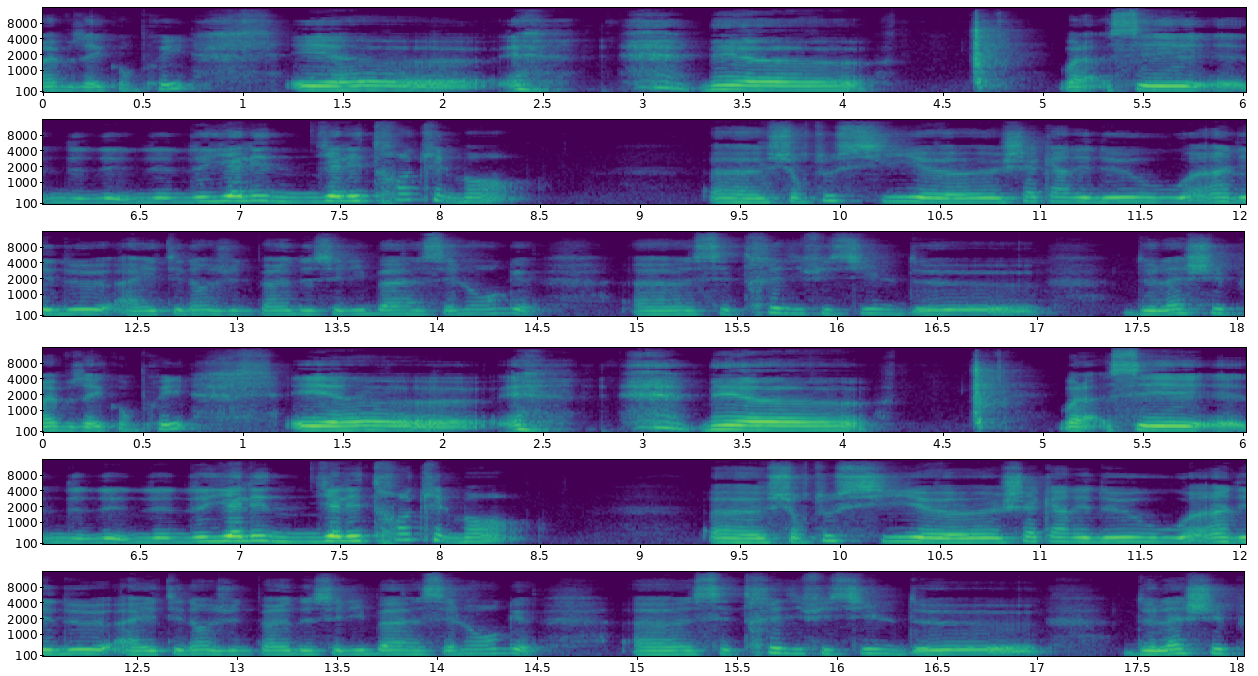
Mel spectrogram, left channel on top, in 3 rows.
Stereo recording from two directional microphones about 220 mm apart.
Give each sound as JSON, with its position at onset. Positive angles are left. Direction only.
{"t": 0.0, "sound": "speech", "side_deg": -40}
{"t": 5.1, "sound": "speech", "side_deg": -35}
